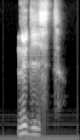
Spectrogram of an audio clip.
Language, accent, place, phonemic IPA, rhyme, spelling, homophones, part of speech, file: French, France, Lyon, /ny.dist/, -ist, nudiste, nudistes, adjective / noun, LL-Q150 (fra)-nudiste.wav
- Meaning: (adjective) nudist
